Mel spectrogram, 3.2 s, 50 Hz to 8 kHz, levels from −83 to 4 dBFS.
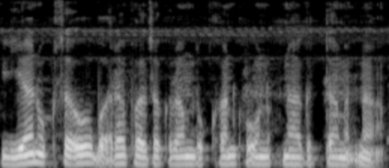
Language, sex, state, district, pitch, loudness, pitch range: Garo, male, Meghalaya, South Garo Hills, 130 Hz, -16 LUFS, 125-140 Hz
